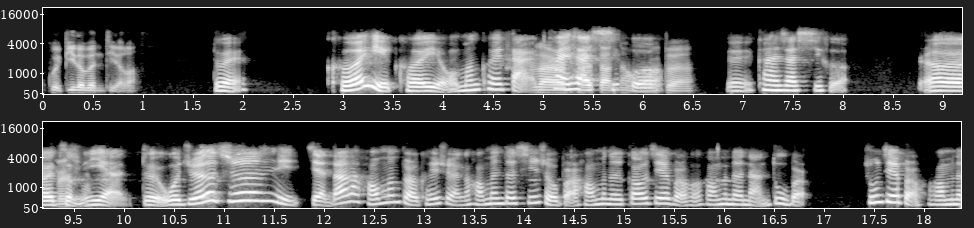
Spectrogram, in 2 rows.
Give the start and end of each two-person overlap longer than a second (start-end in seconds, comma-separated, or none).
4.5-6.2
